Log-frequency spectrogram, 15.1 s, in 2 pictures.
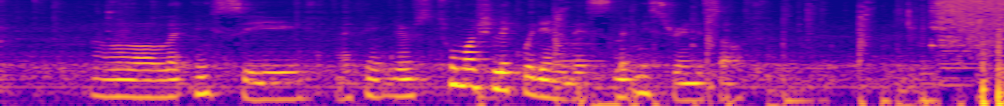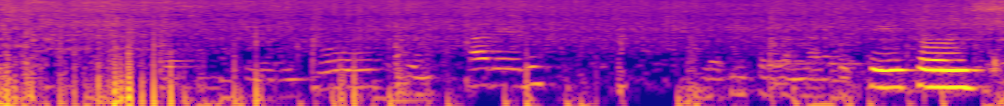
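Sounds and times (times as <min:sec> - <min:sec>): shrimp sizzling in a frying pan: 0:07.0 - 0:15.0.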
